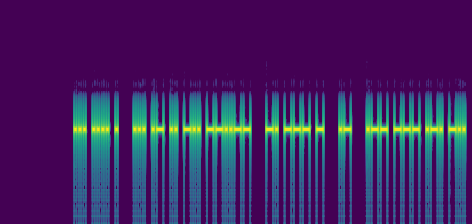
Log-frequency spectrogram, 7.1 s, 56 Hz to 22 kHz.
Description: Morse code, heard as a keyed tone, about 34 wpm, 700 Hz. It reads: SHE SAID, NOT A WORD
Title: Sentences from Top 800 Words 35wpm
